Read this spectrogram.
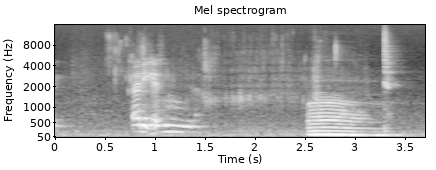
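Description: Liquid pours into a cup.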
